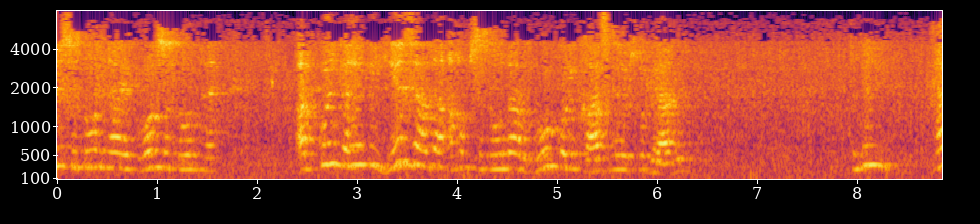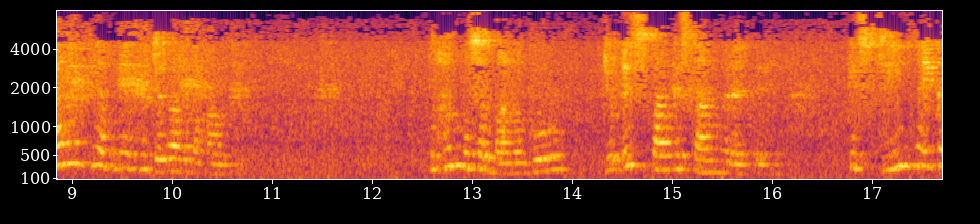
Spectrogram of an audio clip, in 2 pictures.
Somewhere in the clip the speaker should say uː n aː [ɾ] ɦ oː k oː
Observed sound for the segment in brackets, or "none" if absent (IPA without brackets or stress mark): ɾ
